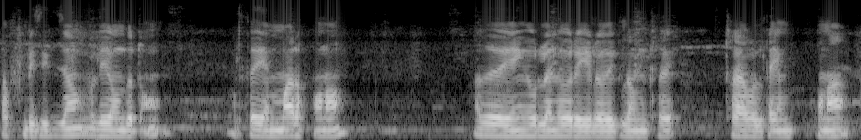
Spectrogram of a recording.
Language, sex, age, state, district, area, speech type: Tamil, male, 18-30, Tamil Nadu, Ariyalur, rural, spontaneous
